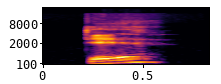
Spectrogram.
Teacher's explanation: right we're doing that sort of nasal plosive held d so we go into the d but it doesn't get released and instead it gets redirected through the nose um so it gets caught for a second and then goes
